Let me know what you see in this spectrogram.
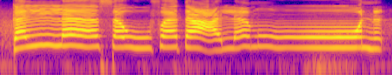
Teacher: تعلمون پہ جو ہے واو ساکن سے پہلے پیش آ رہی ہے، تو واو مدہ ہو رہا ہے، اور اس پہ ہم نے وقف کرنا ہے تو نون کو ہم ساکن کر دیں گے.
